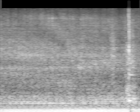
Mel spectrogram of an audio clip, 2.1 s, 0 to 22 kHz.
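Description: Kubota RTV-X1100C utility vehicle's three-cylinder diesel engine idling steadily, with one short sharp click near the end.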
